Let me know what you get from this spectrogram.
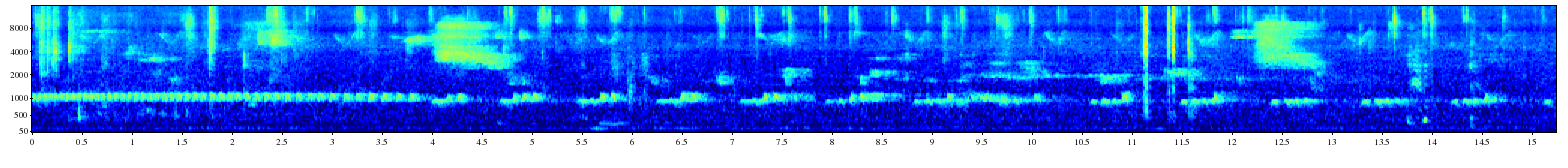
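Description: A bird calling: a steady trilled note for about four seconds, then short notes at the same pitch repeated every half second or so. Scattered sharp clicks and two brief rustles sound over it.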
